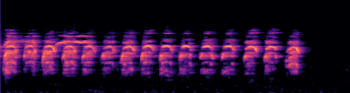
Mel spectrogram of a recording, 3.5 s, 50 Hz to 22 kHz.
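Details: Osprey calling in Estonia on 23 August: a rapid run of about sixteen short, clear whistled notes, slightly buzzy and evenly spaced, around five per second, ending abruptly after three seconds in silence.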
